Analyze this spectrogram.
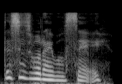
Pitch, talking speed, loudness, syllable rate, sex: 230 Hz, 295 wpm, -19 LUFS, 5.6 syllables/s, female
